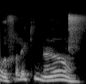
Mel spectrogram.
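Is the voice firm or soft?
soft. It is said in a soft, gentle voice. The speaker corrects without showing anger. The speaker calls it right. "fale suavemente"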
